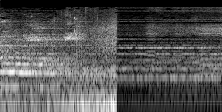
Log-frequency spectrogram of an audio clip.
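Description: Intro sting with a voice over loud music, cutting off abruptly a little over a second in; then quieter background music of sustained, steady synth tones.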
